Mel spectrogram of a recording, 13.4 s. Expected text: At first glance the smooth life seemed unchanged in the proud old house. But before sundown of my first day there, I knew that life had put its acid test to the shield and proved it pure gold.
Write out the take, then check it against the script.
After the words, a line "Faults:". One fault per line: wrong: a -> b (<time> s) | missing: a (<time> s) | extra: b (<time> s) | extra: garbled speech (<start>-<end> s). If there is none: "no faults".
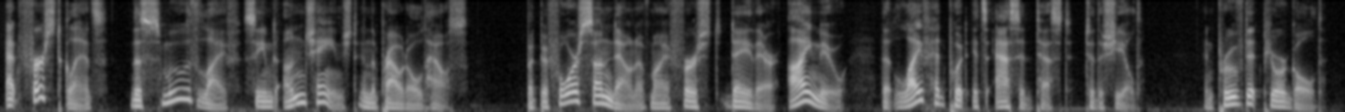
At first glance the smooth life seemed unchanged in the proud old house. But before sundown of my first day there, I knew that life had put its acid test to the shield and proved it pure gold.
Faults:
no faults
